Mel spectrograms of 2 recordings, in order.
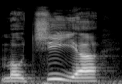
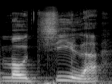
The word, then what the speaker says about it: mochila: in the past and add another L here so I would say mochia instead of mochila so don't do that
